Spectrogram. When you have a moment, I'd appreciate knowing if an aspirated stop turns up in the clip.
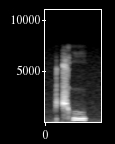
yes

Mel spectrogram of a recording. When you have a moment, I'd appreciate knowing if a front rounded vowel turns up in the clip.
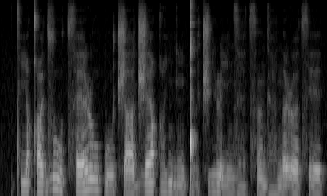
yes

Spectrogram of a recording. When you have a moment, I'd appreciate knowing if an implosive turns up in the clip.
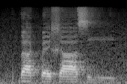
yes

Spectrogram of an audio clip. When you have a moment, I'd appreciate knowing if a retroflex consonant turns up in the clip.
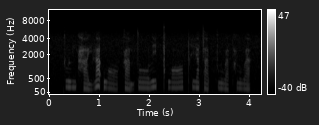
no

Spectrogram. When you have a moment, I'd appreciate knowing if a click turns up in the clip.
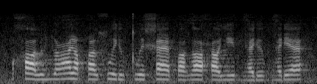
no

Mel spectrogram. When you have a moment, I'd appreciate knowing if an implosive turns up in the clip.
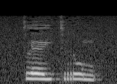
no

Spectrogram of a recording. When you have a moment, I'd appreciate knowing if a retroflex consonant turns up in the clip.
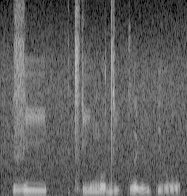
yes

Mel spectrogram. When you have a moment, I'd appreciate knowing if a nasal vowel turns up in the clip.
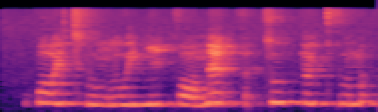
no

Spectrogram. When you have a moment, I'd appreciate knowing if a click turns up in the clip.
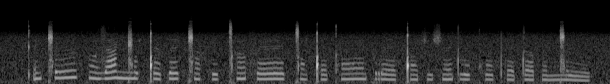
yes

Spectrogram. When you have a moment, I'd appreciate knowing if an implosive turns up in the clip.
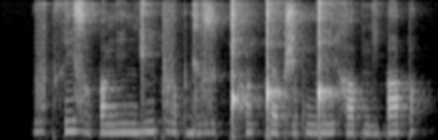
no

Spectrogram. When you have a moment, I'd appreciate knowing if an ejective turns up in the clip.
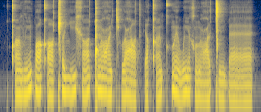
yes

